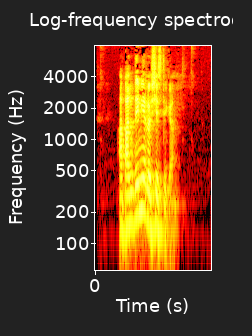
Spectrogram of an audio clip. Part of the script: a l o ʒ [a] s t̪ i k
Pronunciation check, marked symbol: incorrect: i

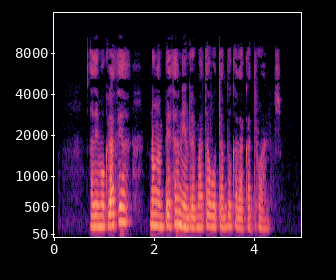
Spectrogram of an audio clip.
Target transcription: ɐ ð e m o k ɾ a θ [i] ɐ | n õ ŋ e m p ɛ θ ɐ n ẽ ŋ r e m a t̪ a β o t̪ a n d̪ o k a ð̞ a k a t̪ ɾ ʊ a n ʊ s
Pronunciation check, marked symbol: incorrect: j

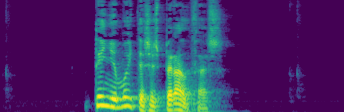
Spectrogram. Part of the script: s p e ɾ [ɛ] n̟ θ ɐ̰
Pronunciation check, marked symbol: incorrect: a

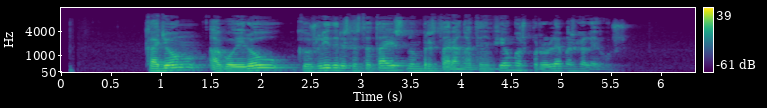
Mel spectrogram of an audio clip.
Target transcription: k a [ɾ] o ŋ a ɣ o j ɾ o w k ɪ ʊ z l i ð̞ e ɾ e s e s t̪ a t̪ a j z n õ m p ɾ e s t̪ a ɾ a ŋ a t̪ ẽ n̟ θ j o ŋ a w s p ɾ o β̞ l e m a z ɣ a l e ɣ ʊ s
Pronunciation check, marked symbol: incorrect: ʎ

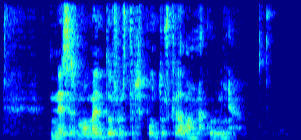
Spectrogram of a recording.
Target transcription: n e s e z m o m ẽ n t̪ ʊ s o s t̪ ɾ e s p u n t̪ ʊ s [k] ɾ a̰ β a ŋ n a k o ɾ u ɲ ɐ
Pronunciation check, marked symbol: correct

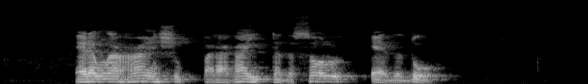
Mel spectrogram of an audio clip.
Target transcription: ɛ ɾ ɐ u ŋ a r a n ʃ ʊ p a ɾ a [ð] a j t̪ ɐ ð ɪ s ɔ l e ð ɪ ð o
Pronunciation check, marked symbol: incorrect: ɣ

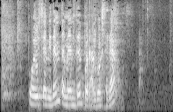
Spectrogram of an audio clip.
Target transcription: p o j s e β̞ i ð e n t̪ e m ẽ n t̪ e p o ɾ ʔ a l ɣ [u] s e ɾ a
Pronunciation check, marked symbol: incorrect: o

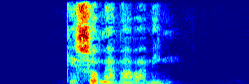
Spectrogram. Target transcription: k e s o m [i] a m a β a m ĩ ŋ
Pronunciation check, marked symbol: incorrect: e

